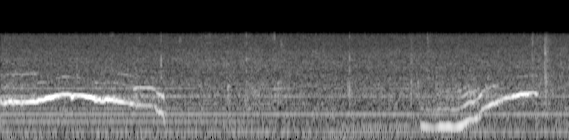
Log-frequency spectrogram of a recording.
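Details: House cat attacking a running vacuum cleaner, letting out two long yowling caterwauls, the first wavering then falling off, the second rising from low after a pause, with constant machine hum underneath.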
